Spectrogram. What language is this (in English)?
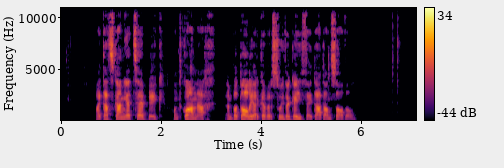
Welsh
